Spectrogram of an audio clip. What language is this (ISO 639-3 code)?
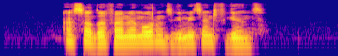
zgh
